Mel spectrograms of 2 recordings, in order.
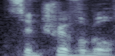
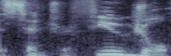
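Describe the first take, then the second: First: Said in the usual way. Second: Centrifugal said sen-tri-FYOO-gul; "centrifugal" leaning on the third syllable, FYOO; stress on wrong syllable. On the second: Shown as a demonstration. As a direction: say "centrifugal" with the stress moved onto FU. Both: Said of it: "pronounce it with the emphasis on the wrong syllable".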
